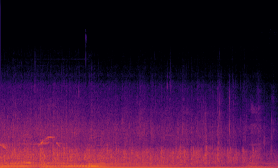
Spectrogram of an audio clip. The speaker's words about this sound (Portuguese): Se você crer, dê um salva, salva de palmas a Jesus e um glória a Deus, aleluia.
